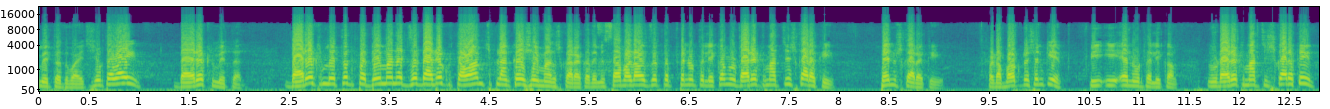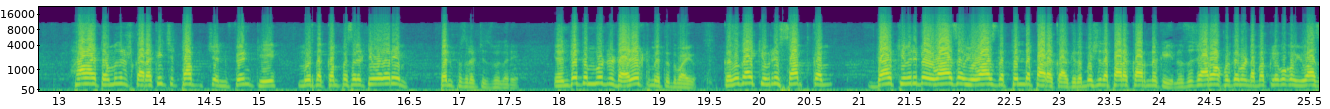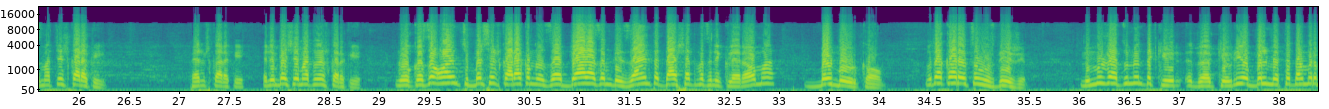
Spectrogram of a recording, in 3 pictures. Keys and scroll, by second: 19.2 ctrl+s, 21.0 ctrl+w, 36.1 ctrl+w.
